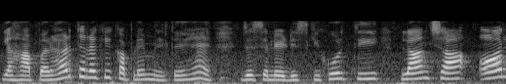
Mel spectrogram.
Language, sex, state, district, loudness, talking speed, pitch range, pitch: Hindi, female, Madhya Pradesh, Dhar, -18 LUFS, 165 wpm, 210-275 Hz, 255 Hz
